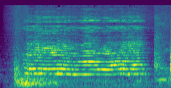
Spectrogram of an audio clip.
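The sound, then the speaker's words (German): A sonic electric toothbrush, whose head vibrates rather than rotates, switches on and buzzes with a loud, steady, slightly growling hum for about two seconds, then cuts off abruptly, followed by a short rustle. “So, bei der Schalltechnik hingegen, wenn wir uns die mal anschauen, und die mache ich jetzt auch mal irgendwie einmal an.”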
